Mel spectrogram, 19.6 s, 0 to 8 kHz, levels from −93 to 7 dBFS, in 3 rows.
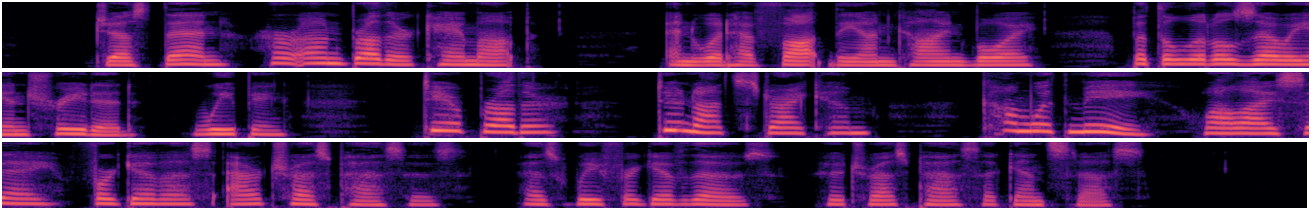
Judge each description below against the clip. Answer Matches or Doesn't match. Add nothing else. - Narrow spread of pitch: Doesn't match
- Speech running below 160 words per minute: Matches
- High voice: Matches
